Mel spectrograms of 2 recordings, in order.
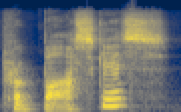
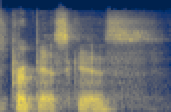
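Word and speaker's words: proboscis: have a probiscus yeah is it pronounced prascus are you weird it's probiscus yeah okay love you honey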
